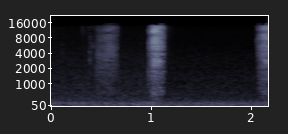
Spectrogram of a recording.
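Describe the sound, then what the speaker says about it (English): MAF sensor cleaner sprayed from an aerosol can onto the mass air flow sensor of a 2005 Mazda MPV, three short sharp hissing bursts close to the microphone with quiet pauses between, and no talking. "So you're going to take your spray,"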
